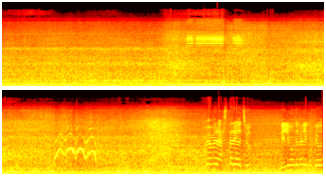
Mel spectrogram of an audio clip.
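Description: Motorcycle ride heard from a camera mounted on the bike: a steady engine hum under loud wind and road noise. A brief high-pitched beep sounds about four seconds in, and a voice comes in near the end.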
